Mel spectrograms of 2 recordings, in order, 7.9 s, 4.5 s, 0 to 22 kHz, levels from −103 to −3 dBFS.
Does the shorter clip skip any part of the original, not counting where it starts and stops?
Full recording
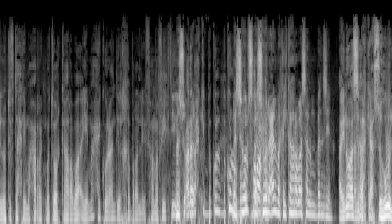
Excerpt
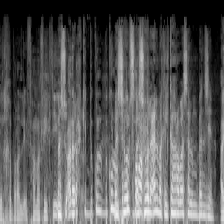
no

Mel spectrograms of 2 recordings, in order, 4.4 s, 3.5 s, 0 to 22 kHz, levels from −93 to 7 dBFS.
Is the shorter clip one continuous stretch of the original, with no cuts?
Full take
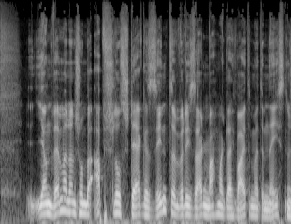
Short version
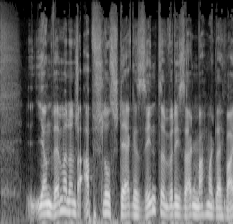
no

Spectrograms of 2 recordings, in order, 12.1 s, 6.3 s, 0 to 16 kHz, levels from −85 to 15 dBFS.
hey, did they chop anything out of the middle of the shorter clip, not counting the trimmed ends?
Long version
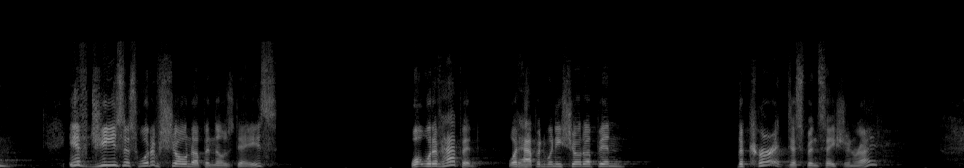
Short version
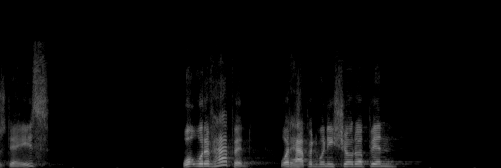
no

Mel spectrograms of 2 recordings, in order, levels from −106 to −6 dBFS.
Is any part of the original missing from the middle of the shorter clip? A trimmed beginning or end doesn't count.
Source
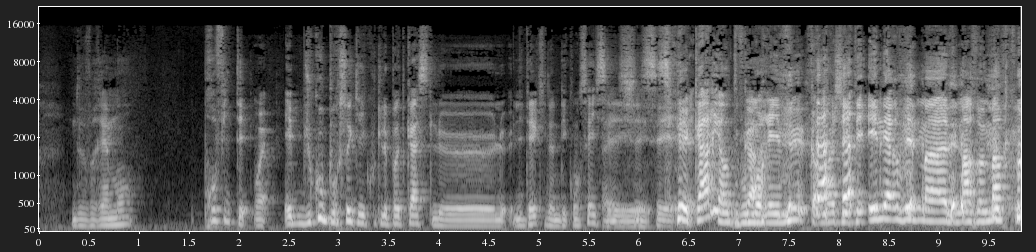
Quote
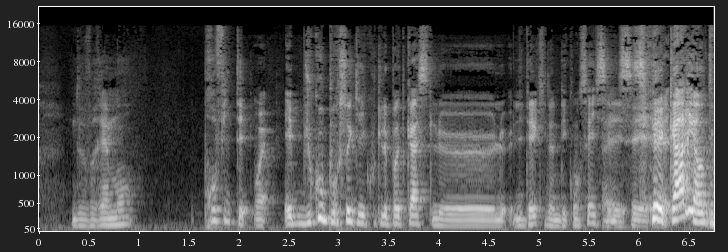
yes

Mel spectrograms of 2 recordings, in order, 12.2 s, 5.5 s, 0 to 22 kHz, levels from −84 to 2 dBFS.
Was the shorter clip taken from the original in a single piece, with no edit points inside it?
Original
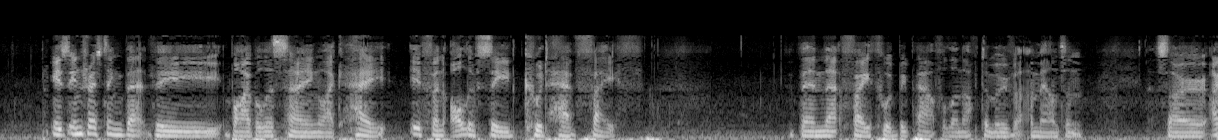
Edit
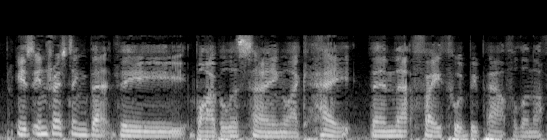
no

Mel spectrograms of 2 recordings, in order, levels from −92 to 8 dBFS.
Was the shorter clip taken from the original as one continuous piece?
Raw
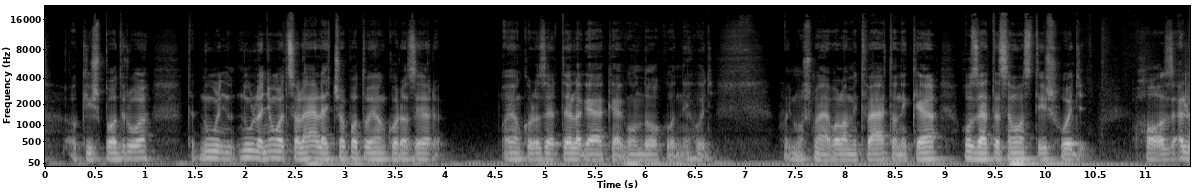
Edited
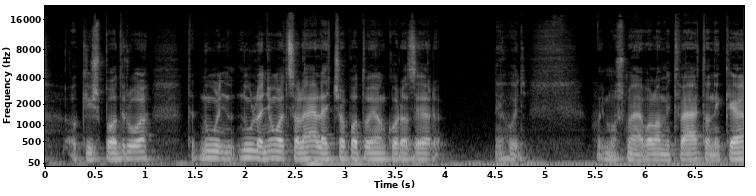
no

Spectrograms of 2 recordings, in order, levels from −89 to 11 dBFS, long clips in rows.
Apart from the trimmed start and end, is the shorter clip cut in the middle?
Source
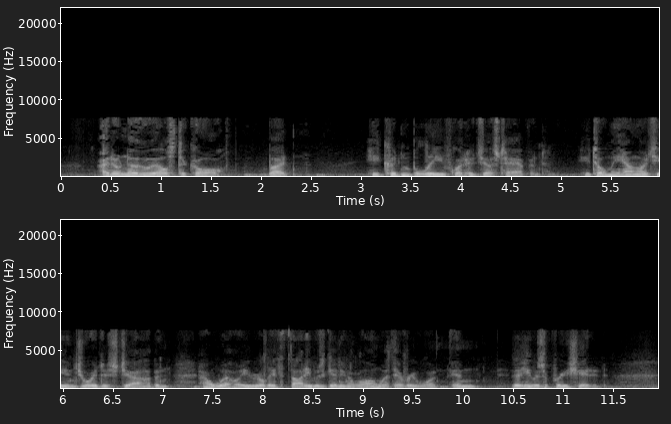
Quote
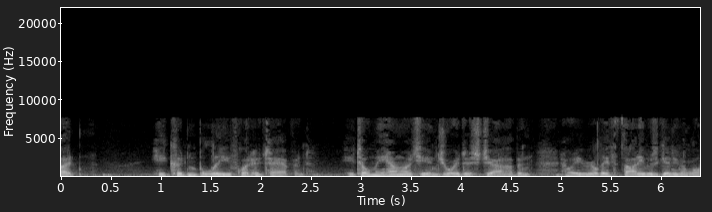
yes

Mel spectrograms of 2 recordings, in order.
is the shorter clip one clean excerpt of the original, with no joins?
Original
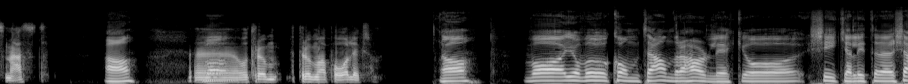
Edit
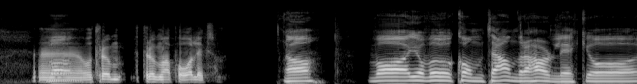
yes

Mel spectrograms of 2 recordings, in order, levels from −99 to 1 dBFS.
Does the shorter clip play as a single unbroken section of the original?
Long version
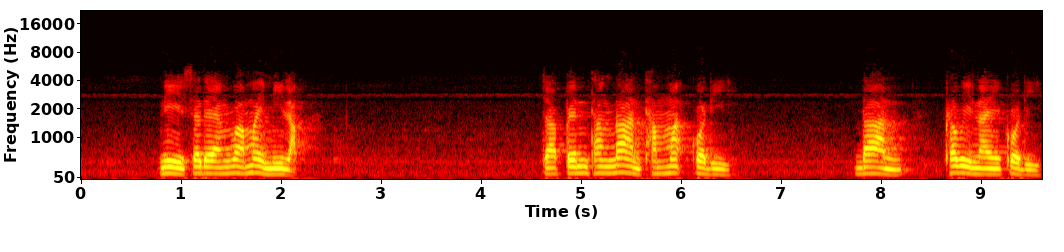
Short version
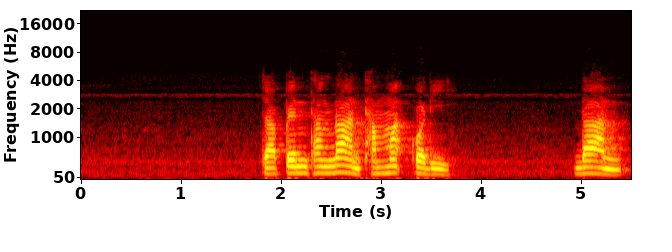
yes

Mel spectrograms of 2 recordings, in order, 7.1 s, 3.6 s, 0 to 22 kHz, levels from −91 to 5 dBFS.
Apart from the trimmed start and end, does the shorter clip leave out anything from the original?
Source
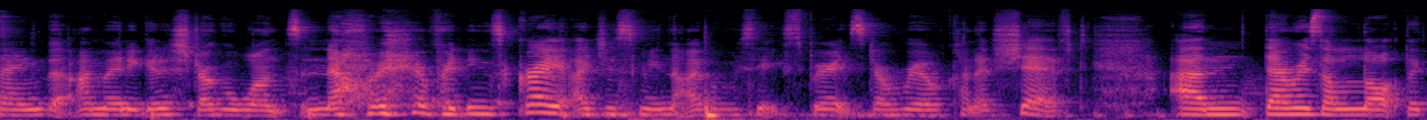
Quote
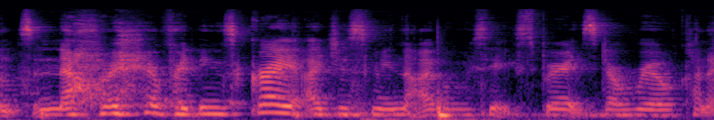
no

